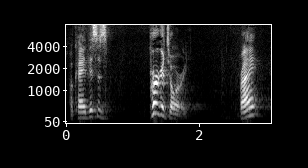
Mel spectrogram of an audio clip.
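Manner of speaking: ordinary talk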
